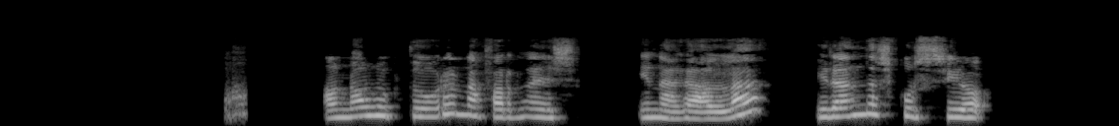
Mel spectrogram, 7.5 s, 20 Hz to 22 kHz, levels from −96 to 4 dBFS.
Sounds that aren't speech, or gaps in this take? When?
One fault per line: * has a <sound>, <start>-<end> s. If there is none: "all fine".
* has a laugh, 1.5-1.7 s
